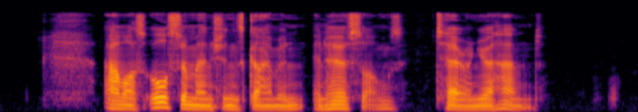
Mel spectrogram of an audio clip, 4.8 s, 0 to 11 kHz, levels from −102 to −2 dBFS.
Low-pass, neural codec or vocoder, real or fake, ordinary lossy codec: 7.2 kHz; none; real; none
